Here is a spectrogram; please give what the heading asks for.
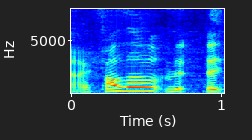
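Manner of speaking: ordinary talk, nothing marked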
